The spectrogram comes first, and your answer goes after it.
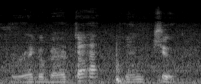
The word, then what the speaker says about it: Rigoberta Menchú: Let's see what Mark Stein says about Rigoberta Menchú. And I remembered it. There was accent on the second syllable.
